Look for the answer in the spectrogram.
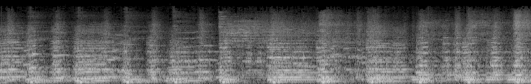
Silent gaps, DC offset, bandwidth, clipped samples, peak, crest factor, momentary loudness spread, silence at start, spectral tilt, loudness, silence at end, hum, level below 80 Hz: none; 0.1%; 16.5 kHz; under 0.1%; -2 dBFS; 16 dB; 4 LU; 0 s; -4.5 dB/octave; -18 LUFS; 0 s; none; -40 dBFS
